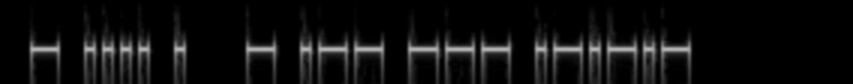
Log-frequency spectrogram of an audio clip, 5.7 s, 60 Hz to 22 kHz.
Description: Morse code, heard as a keyed tone, about 20 wpm, 700 Hz. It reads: THE TWO.
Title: Sentences with 2-Word Phrases - Spoken Beginning - 20wpm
